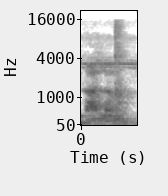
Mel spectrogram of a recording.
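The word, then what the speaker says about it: column: यद एन आता है तो न क्या होगा साइलेंट हो जाएगा जसे पढ़ेंगे कॉलम य लिखा ब ए एम एन इससे पढ़ेंगे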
